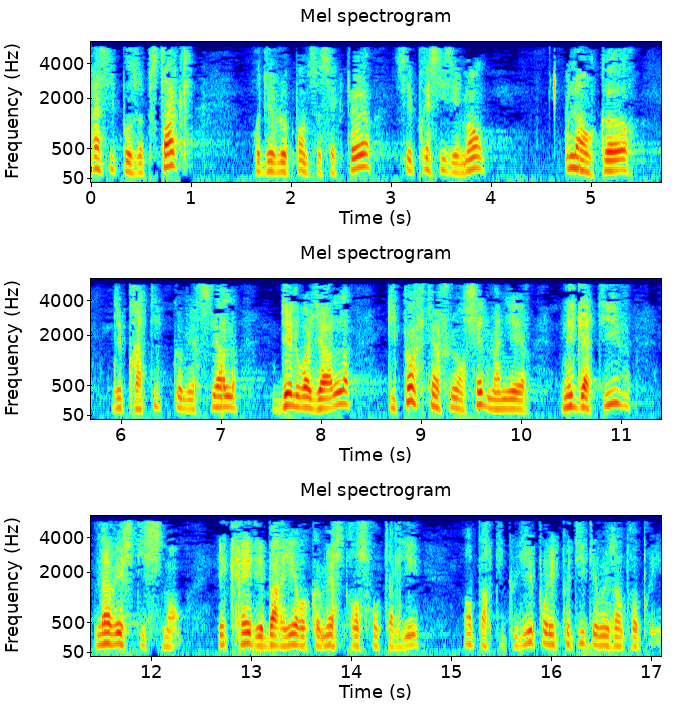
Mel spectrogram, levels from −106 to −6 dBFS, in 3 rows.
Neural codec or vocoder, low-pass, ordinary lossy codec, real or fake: vocoder, 44.1 kHz, 128 mel bands every 256 samples, BigVGAN v2; 5.4 kHz; MP3, 24 kbps; fake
